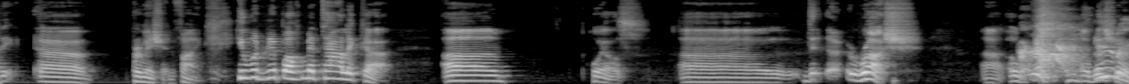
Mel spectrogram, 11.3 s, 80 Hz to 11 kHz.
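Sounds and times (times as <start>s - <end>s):
speech: 0.0s - 5.2s, 5.9s - 9.2s, 9.8s - 11.2s
person sneezing: 10.2s - 11.1s.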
